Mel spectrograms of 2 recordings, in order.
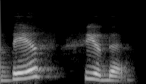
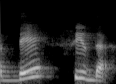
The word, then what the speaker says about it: descida: Quando eu falo descida, eu não falo o som do S. Repararam? Você não fala assim, ó, descida. Não, você fala descida.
